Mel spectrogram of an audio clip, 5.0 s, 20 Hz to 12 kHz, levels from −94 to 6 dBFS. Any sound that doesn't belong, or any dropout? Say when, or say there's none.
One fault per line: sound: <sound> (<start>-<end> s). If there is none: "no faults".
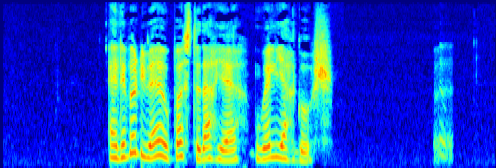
sound: laugh (4.3-4.5 s)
